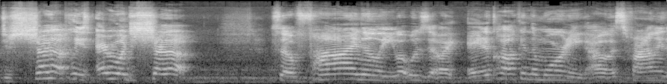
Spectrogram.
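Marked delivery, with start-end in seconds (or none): 0.0-1.9 loud, higher exasperated plea; annoyed. Retold or imitated. Woman in labor to everyone talking, annoyed. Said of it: "just so fucking annoying".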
